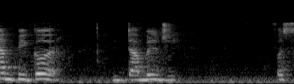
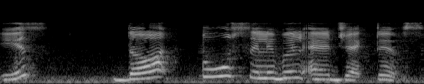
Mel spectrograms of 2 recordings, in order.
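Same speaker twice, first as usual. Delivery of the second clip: slow dictation; much slower than usual. Shown as a demonstration. Teacher announces new section.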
